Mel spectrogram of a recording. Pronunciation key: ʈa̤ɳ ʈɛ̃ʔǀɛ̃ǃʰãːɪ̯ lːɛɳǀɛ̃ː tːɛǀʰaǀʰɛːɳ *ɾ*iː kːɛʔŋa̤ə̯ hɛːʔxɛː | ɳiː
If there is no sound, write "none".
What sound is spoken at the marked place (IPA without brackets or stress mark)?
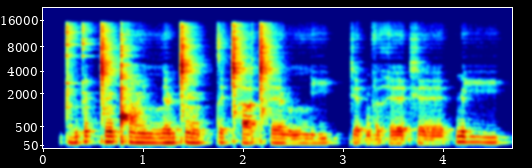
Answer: lː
